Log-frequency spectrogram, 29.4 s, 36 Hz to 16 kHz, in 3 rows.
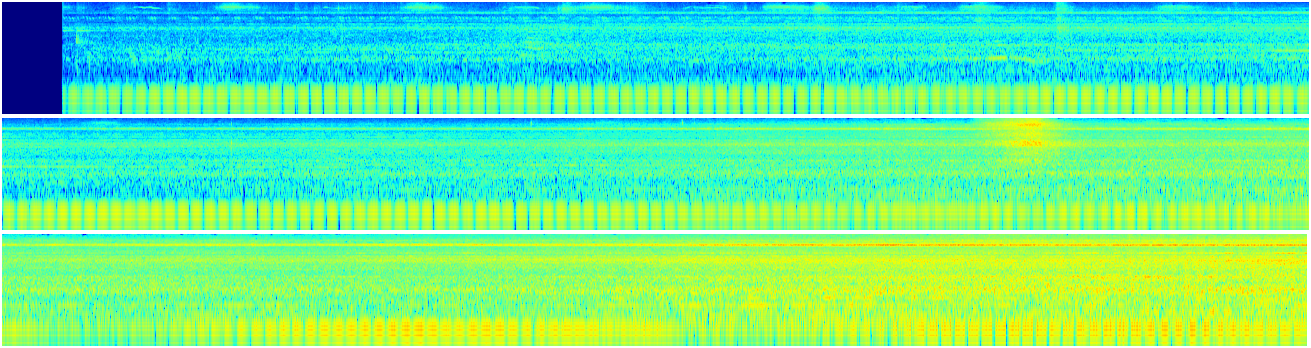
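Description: Diesel locomotive hauling a freight train, approaching and drawing alongside. Its deep engine rumble grows steadily louder as it nears, and is loudest near the end. A brief hiss comes about 17 seconds in.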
